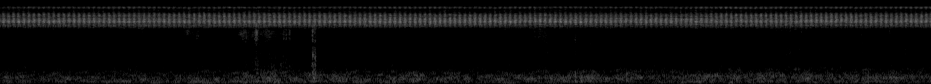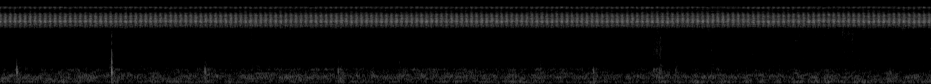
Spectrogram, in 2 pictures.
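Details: Grasshopper perched in grass on 18 August 2017, giving a long, sustained high-pitched sizzling trill with a steady rhythm of about four pulses per second and occasional soft ticks behind it.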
